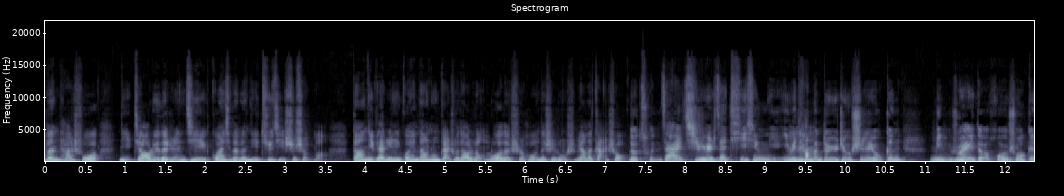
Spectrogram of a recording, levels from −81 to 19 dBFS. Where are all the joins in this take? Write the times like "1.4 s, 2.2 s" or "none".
7.3 s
